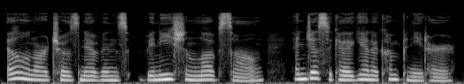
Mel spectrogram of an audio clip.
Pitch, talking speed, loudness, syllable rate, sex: 205 Hz, 140 wpm, -17 LUFS, 5.6 syllables/s, female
